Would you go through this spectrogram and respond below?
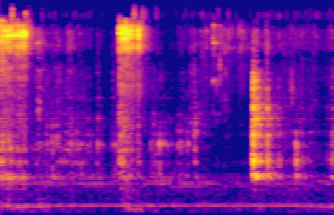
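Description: Fasteners on Christmas decor are tightened by hand, giving a few short metallic ratcheting clicks and scrapes in separate bursts, fairly close and quiet.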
